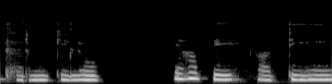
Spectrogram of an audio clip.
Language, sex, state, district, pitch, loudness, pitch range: Hindi, female, Uttar Pradesh, Etah, 215 Hz, -20 LUFS, 205-225 Hz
